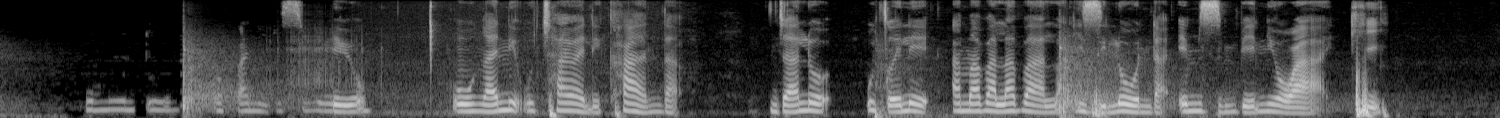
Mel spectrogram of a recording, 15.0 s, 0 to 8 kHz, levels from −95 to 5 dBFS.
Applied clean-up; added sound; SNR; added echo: none; Fireworks; 18 dB; none.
